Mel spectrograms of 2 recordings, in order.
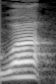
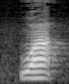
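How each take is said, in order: First: The sound flows on without a clean stop. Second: The sound is cut off with an abrupt stop. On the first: The speaker calls it wrong. "jangan wa, e, jangan dipantul, jangan jangan dialirkan" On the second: The speaker calls it right. "wa, begitu ya"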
